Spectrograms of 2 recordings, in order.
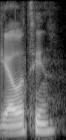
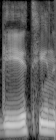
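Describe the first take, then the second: First: The word is pronounced the English way. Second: The word is pronounced the French way. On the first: The speaker calls it wrong. "instead of guillotine" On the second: The speaker calls it right. "it should be here comes a guillotine"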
